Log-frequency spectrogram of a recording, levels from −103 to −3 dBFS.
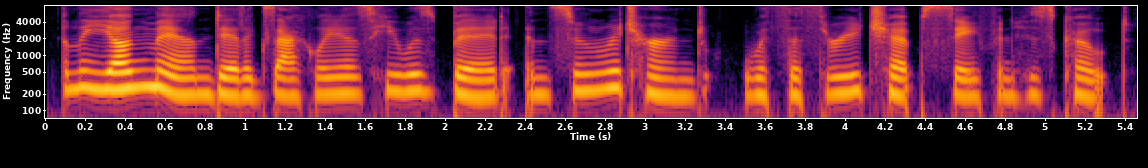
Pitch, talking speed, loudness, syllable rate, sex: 210 Hz, 230 wpm, -22 LUFS, 5.2 syllables/s, female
